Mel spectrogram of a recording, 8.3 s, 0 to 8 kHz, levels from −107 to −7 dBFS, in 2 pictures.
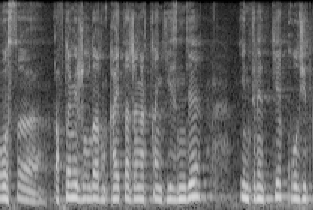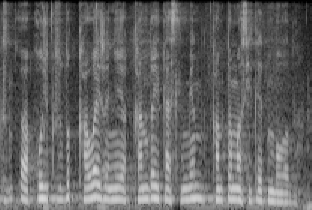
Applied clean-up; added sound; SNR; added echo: none; none; none; none.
